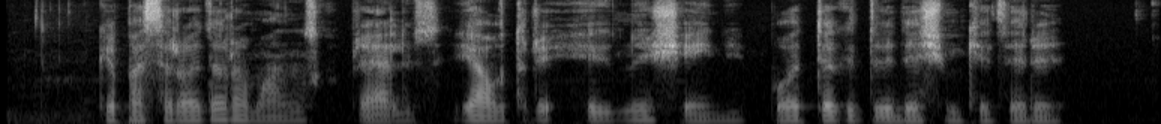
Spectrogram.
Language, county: Lithuanian, Šiauliai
